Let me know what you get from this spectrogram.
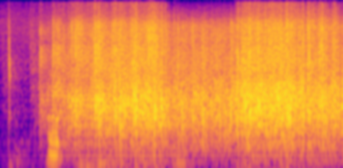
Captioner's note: applause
